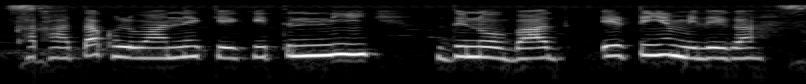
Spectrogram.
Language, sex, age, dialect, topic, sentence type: Hindi, female, 18-24, Awadhi Bundeli, banking, question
